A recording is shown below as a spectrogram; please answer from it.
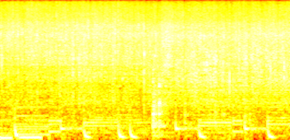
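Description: Chopped onion sizzling steadily in hot oil in a nonstick pan, stirred with a spatula that strokes and scrapes the pan again and again.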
